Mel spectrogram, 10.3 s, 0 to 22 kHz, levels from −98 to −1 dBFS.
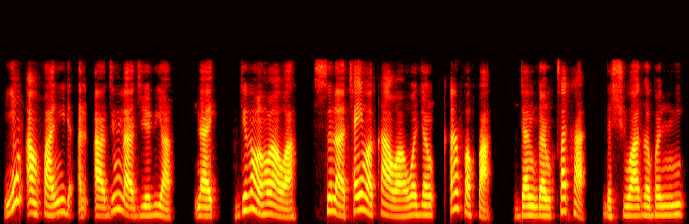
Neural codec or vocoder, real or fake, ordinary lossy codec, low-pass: codec, 16 kHz, 1 kbps, FunCodec, trained on Chinese and English, 50 frames a second; fake; none; 7.2 kHz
